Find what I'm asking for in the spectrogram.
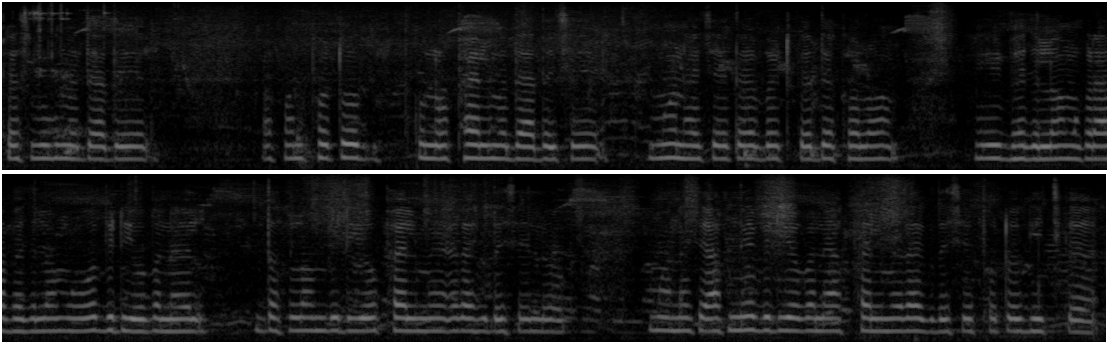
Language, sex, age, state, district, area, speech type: Maithili, male, 30-45, Bihar, Araria, rural, spontaneous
